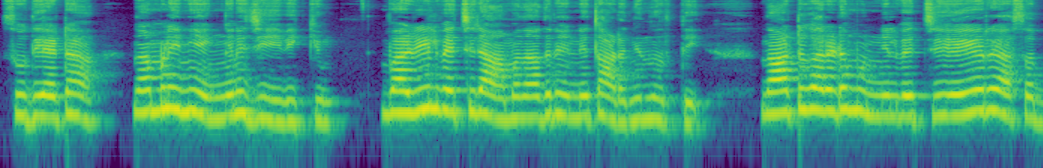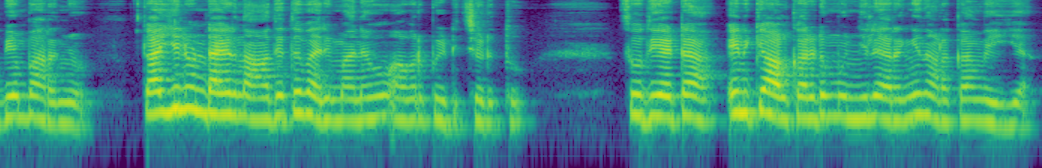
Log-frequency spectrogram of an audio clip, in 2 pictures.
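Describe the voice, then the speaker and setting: Woman as a desperate young wife and mother, trembling and tearful, slightly high voice. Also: normal speed, a little mellow, natural voice. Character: struggling young mother, frightened and pleading.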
